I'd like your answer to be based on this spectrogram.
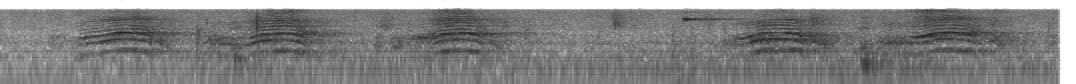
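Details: An infant gives five short, rising-and-falling fussy cries in a quiet small room.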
